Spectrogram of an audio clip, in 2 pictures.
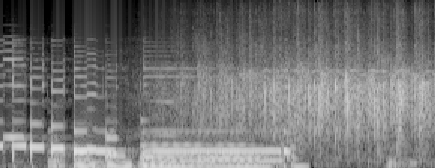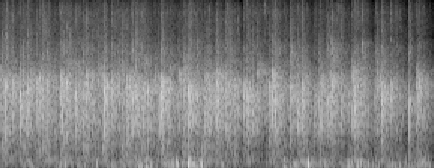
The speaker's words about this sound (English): Have you you look there like you were relishing them continually clapping for ages, despite their small size.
